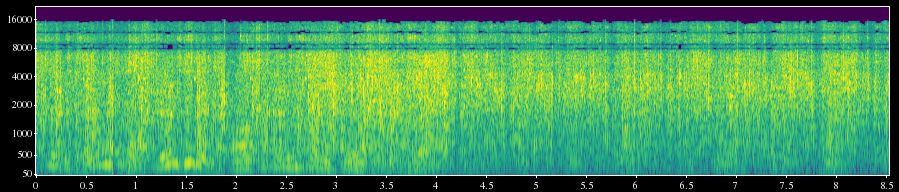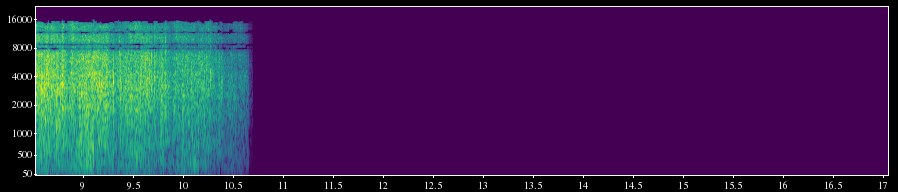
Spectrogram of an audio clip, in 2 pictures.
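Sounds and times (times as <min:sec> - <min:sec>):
power looms clattering: 0:00.0 - 0:10.7.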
